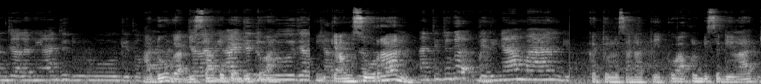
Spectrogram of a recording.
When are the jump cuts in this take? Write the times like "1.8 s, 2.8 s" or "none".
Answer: 3.1 s, 5.8 s

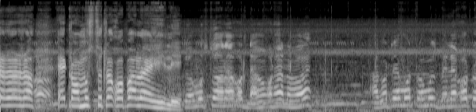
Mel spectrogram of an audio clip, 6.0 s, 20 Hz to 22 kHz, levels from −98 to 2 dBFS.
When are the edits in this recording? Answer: none

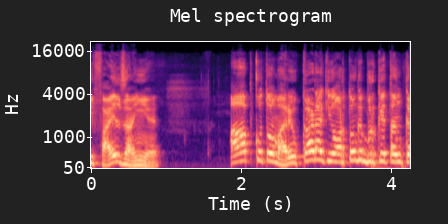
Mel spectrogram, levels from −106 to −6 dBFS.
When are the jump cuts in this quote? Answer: none

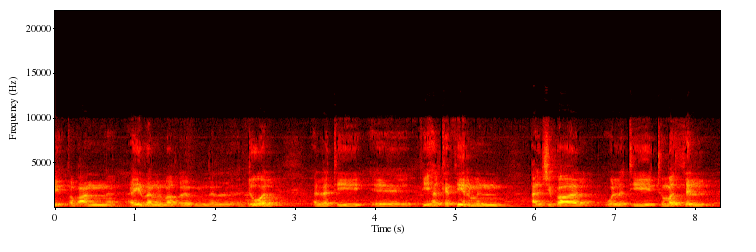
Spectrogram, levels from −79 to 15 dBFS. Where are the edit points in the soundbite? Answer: none

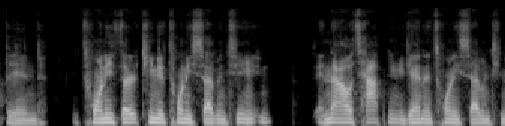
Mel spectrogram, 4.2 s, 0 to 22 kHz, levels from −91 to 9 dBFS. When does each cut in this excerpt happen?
2.5 s

